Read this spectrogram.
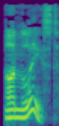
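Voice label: "unlaced", English, British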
